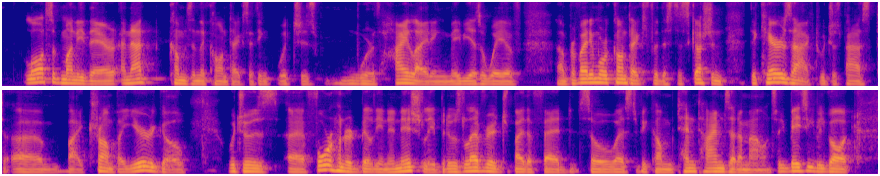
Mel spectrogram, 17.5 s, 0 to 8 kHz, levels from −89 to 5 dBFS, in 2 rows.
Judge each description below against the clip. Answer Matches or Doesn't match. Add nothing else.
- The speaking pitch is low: Matches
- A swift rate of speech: Matches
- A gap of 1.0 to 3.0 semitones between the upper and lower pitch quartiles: Doesn't match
